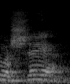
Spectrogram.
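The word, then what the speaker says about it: הושע: Em hebraico fala-se Oshea.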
